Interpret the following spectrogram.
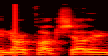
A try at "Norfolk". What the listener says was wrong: don't pronounce the L though. I just say Norfolk Southern. Norfolk.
